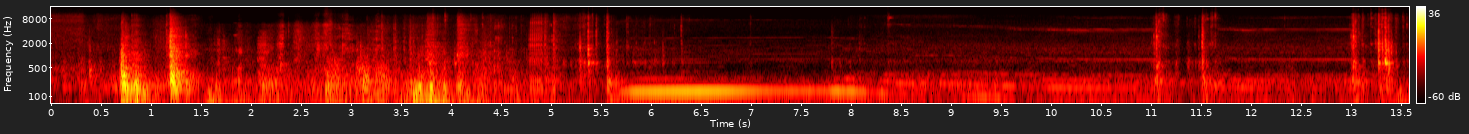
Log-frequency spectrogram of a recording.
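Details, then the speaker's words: AWD B-series hatch on OEM ECU, key on after hooking up alternator power wire: after clatter, a low steady fuel pump hum for about two seconds fades as it primes and builds pressure; no leaks seen; normal. "pump was priming for a couping hopefully there's no leaks everything seems dry I did hear it like the pressure built up"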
